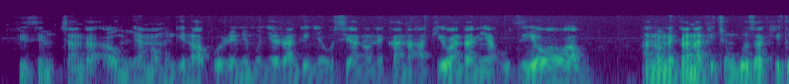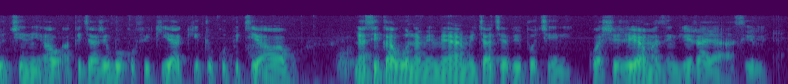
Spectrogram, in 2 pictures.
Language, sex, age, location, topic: Swahili, male, 18-24, Nairobi, government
